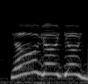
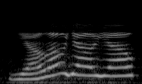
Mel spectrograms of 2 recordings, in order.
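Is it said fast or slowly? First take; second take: fast; slowly. First: It is said very fast. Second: It is said slowly.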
